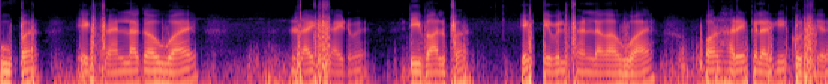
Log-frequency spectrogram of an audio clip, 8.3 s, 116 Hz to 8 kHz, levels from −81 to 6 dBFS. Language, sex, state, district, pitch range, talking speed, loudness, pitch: Hindi, male, Chandigarh, Chandigarh, 100-115 Hz, 165 wpm, -15 LUFS, 110 Hz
